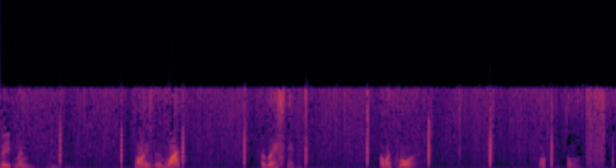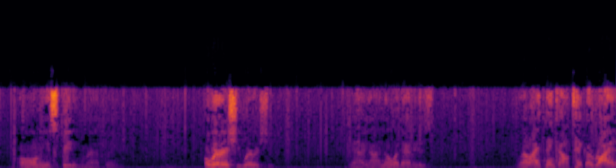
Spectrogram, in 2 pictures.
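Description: A woman speaks with expression, close by.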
